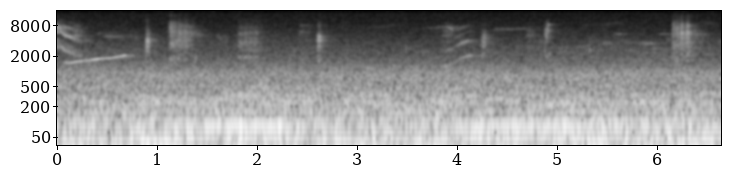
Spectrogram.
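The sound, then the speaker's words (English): Starlings mimic other birds' calls, including house sparrow, nuthatch, tern and osprey: a varied jumble of whistles, rising sweeps and short scratchy chirp bursts, moderately loud, over a steady low background rumble. No one speaks. “Doing a lot of mimicking.”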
